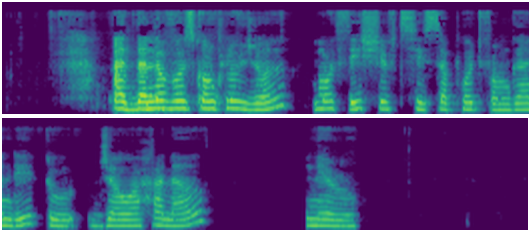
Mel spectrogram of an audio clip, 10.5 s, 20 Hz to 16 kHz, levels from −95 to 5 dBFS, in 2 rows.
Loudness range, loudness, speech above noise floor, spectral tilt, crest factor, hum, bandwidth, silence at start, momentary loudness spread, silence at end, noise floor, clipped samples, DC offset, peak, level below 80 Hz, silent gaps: 12 LU; -19 LUFS; over 71 dB; -4.5 dB/octave; 20 dB; none; 11.5 kHz; 0.65 s; 17 LU; 1.75 s; under -90 dBFS; under 0.1%; under 0.1%; 0 dBFS; -70 dBFS; none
